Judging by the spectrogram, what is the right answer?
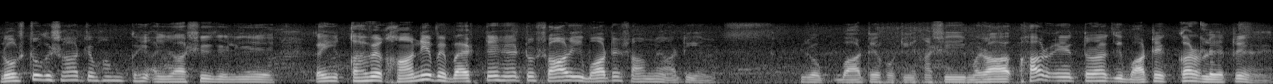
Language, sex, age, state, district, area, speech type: Urdu, male, 60+, Delhi, Central Delhi, urban, spontaneous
